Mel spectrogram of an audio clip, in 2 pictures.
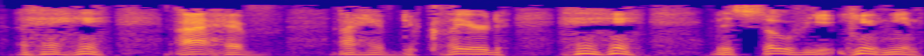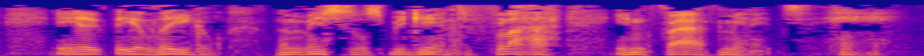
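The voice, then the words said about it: Weak Ronald Reagan impression. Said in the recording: “that's not a very good Reagan impression”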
